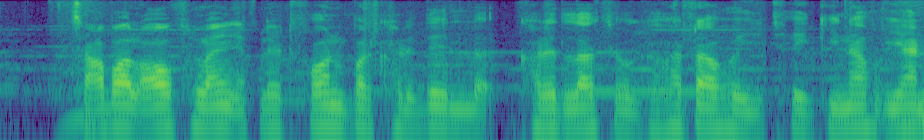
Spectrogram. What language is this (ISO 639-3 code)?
mai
